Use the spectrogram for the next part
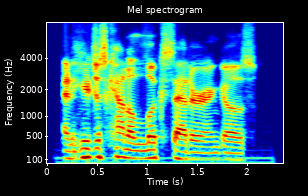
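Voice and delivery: ordinary talk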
